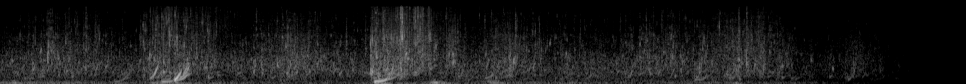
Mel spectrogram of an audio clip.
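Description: Water bubbling and gurgling, with a couple of louder rising glugs about 2 and 4 seconds in. It fades out near the end into silence.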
